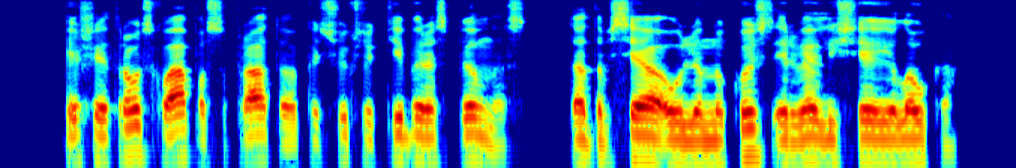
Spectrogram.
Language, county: Lithuanian, Vilnius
